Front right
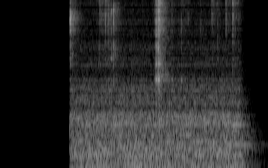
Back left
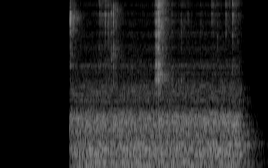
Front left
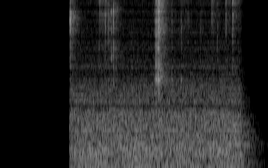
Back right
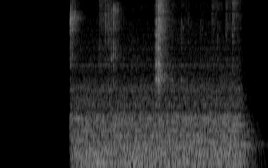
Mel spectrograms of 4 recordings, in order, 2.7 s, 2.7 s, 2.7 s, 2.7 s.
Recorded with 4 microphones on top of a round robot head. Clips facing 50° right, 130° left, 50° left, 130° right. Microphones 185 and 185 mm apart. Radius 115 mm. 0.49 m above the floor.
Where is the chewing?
I don't hear chewing.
